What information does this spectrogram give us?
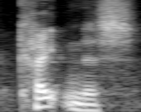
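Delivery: chitinous said softly as KITE-in-us; long i in chitinous; dictionary pronunciation. Shown as a demonstration. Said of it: "it says right there".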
